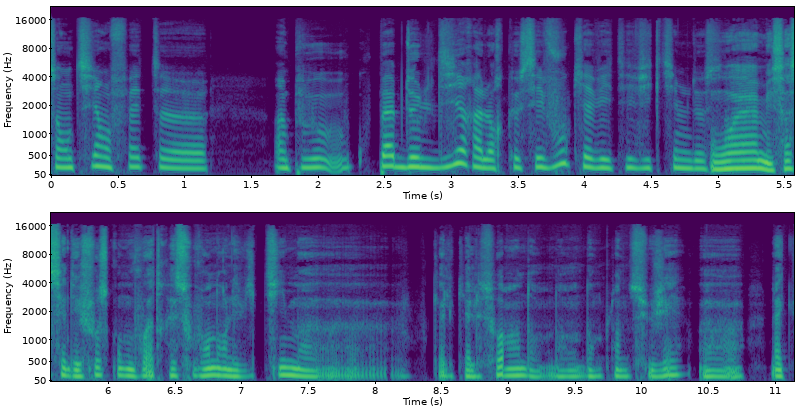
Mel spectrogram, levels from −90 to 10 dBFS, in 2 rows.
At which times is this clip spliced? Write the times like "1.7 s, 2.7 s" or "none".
8.9 s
